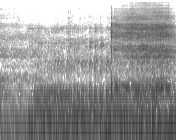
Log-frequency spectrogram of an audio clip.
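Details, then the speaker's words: Snoring from a pet dog lying nearby, heard in the background during a craft demonstration. "alors si vous entendez des ronflements ne vous inquiétez pas c'est ma chienne qui a décidé de se mettre là et de ronfler"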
